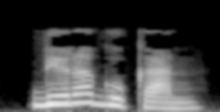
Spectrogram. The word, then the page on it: diragukan: Indonesian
